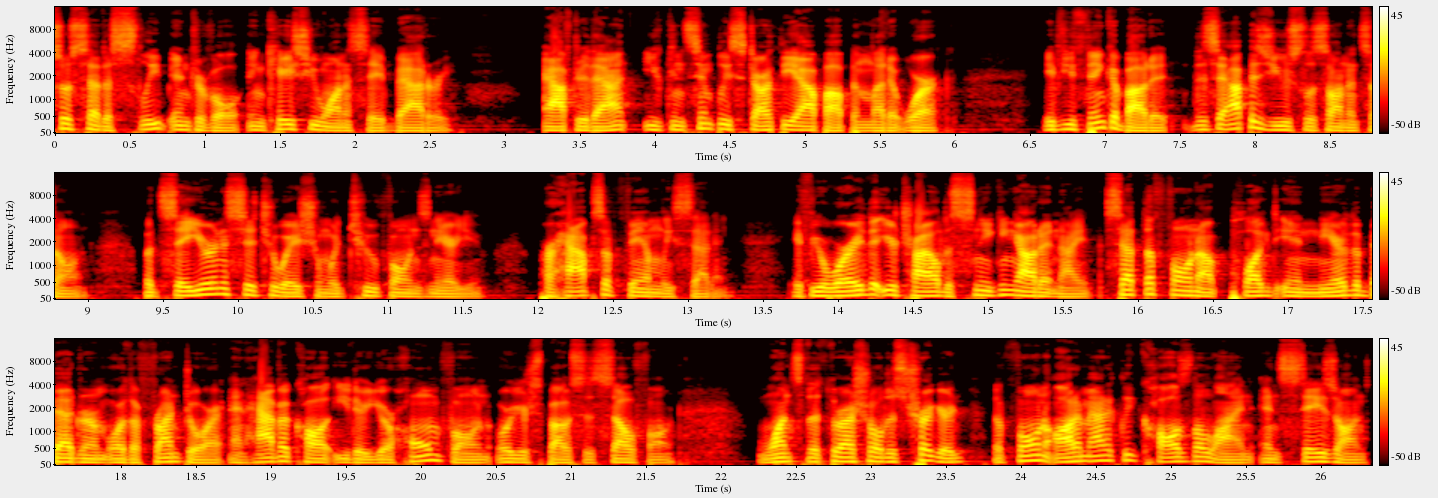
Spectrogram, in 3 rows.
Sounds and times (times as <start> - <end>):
Speech: 0.0 - 2.7, 3.3 - 6.0, 6.6 - 26.3.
